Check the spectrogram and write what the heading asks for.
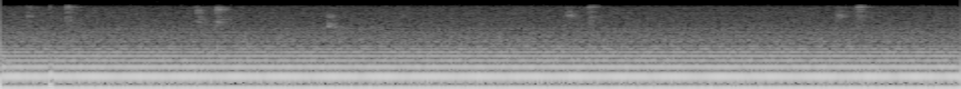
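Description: Steady electrical mains hum, a low buzz with a stack of overtones, unchanging throughout.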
